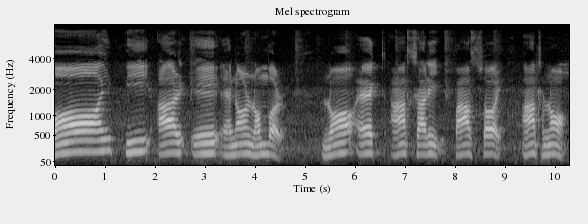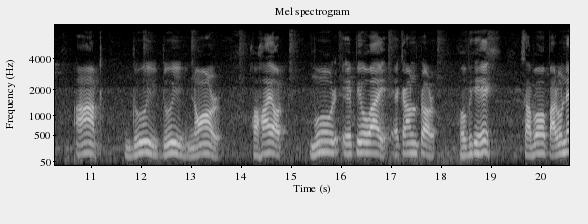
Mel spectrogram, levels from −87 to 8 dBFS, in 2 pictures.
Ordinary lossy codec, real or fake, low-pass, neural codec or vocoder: none; real; 7.2 kHz; none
